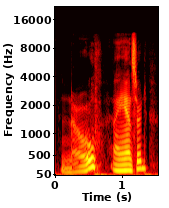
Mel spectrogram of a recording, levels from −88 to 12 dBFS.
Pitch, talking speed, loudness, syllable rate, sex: 140 Hz, 115 wpm, -17 LUFS, 5.3 syllables/s, male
